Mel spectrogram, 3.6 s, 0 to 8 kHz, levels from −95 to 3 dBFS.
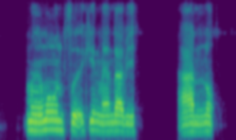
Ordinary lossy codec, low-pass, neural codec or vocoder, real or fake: Opus, 16 kbps; 7.2 kHz; none; real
